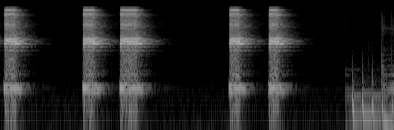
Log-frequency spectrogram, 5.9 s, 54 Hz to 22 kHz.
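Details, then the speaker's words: 2021 Toyota RAV4 stock horn sounded before replacement with PIAA Superior Bass snail horns: five short, sharp honks, bright clear tone, no rasp or weakness; normal horn. "okay so this is how the stop horn sounds like"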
